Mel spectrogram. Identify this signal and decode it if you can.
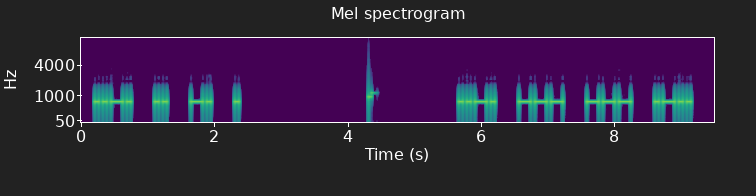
Morse code, heard as a keyed tone, about 20 wpm, spaced as for 15 wpm, 700 Hz. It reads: FINE FOOL
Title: 139 Lesson 23f - Letter f - Words 20wpm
